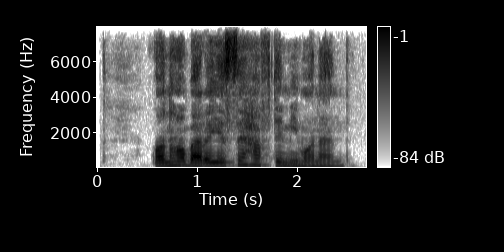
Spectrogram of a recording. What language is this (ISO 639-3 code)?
fas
